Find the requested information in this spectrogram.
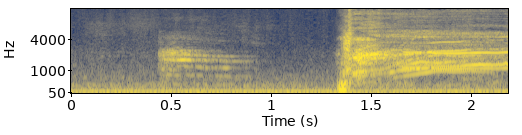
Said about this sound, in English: I think that was an agreeing meow.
